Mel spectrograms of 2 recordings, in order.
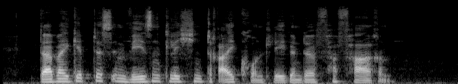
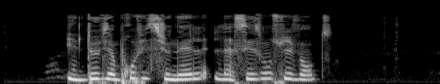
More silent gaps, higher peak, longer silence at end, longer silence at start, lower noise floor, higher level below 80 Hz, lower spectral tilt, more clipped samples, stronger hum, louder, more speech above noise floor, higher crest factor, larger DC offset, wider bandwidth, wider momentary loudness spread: neither; about the same, -2 dBFS vs -2 dBFS; second, 0.7 s vs 1.1 s; second, 0.4 s vs 0.65 s; second, -53 dBFS vs -61 dBFS; second, -48 dBFS vs -34 dBFS; about the same, -6 dB/octave vs -5 dB/octave; neither; neither; second, -21 LUFS vs -14 LUFS; second, 33 dB vs 48 dB; about the same, 18 dB vs 14 dB; neither; first, 15.5 kHz vs 11.5 kHz; about the same, 10 LU vs 10 LU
